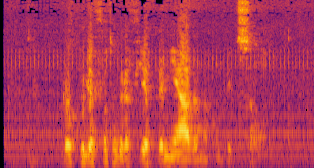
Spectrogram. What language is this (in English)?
Portuguese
